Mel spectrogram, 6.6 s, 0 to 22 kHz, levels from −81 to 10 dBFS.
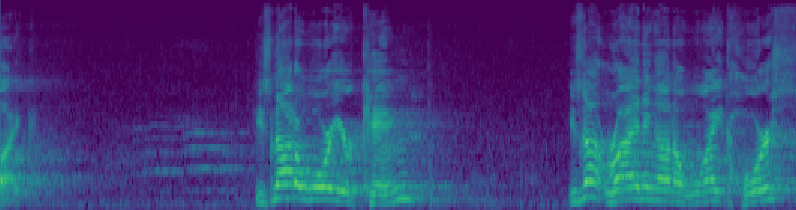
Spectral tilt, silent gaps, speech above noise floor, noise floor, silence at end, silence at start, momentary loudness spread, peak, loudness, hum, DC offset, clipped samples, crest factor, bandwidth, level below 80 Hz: -4 dB/octave; none; 35 dB; -55 dBFS; 0 s; 0 s; 17 LU; -4 dBFS; -21 LUFS; none; under 0.1%; under 0.1%; 20 dB; over 20 kHz; -74 dBFS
